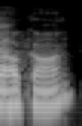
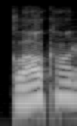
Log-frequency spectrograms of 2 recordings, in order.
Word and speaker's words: Glaucon: I don't know if I can pronounce Glaucon Glaucon is right. – Yeah. Glaucon. – Glaucon yeah.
